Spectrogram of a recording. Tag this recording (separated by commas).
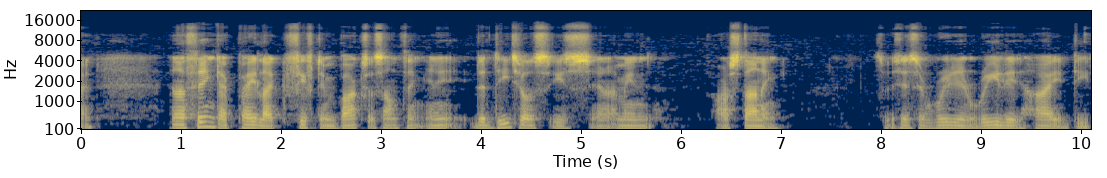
Speech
